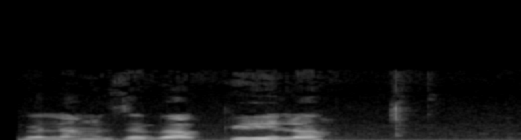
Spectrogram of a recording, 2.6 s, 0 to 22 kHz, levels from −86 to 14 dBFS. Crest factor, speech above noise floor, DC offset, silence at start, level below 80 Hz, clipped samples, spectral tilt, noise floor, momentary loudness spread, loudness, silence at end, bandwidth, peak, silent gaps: 16 dB; 35 dB; under 0.1%; 0.1 s; -60 dBFS; under 0.1%; -7 dB/octave; -57 dBFS; 10 LU; -23 LUFS; 0.6 s; 10.5 kHz; -8 dBFS; none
